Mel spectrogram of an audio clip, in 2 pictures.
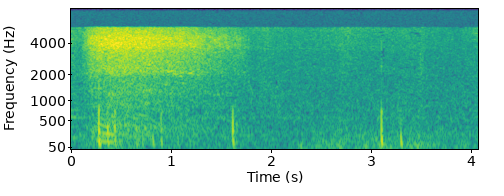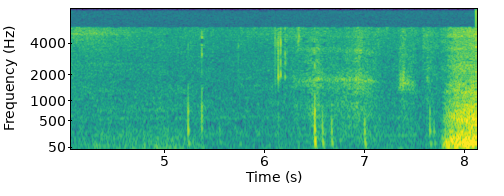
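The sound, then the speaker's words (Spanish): A slow, deep breath drawn in as preparation, followed by a long quiet stretch with faint clicks and a louder breathy exhale of all the air at the end. No one speaks. “Nos preparamos tomando una respiración profunda.”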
